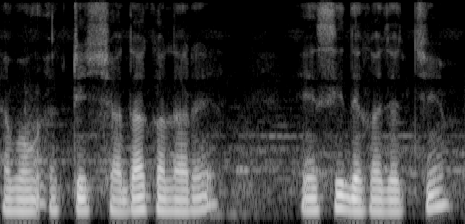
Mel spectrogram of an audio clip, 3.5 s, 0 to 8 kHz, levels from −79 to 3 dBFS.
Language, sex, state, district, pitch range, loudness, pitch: Bengali, male, Assam, Hailakandi, 115-125 Hz, -18 LUFS, 120 Hz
